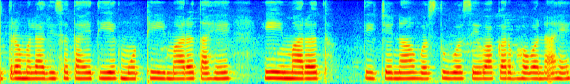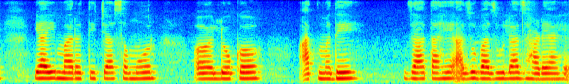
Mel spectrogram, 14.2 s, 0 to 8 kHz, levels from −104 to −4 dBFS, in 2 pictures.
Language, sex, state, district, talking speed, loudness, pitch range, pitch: Marathi, female, Maharashtra, Pune, 120 wpm, -18 LUFS, 205-215 Hz, 210 Hz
